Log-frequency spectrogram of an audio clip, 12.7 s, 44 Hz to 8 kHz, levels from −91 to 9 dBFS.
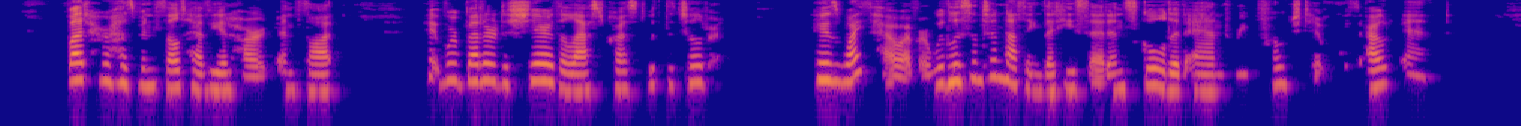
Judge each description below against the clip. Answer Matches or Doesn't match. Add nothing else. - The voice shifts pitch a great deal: Matches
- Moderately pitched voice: Doesn't match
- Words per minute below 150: Doesn't match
